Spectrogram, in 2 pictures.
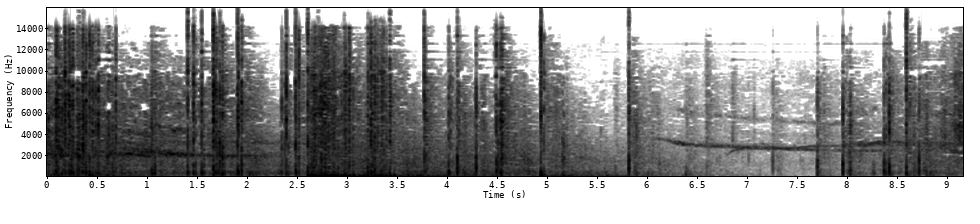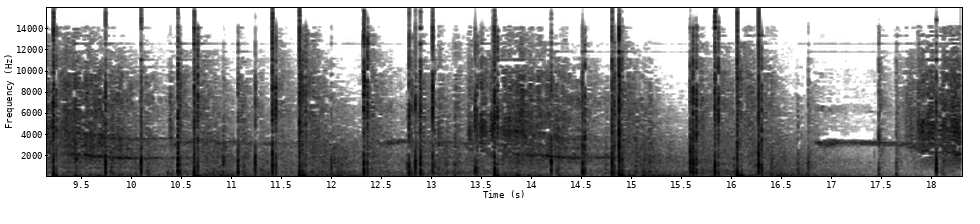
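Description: Firecrackers explode in rapid, loud bursts that echo between buildings.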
